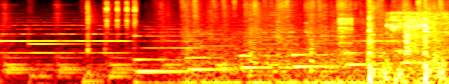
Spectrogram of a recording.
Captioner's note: dial clicking; heater rattling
